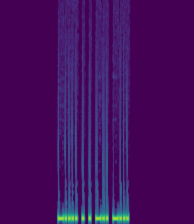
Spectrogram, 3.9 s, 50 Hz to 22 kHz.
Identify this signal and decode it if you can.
Morse code, heard as a keyed tone, about 36 wpm, 700 Hz. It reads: 6EEDB
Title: Five Challenging Letter-Number Combinations 35wpm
